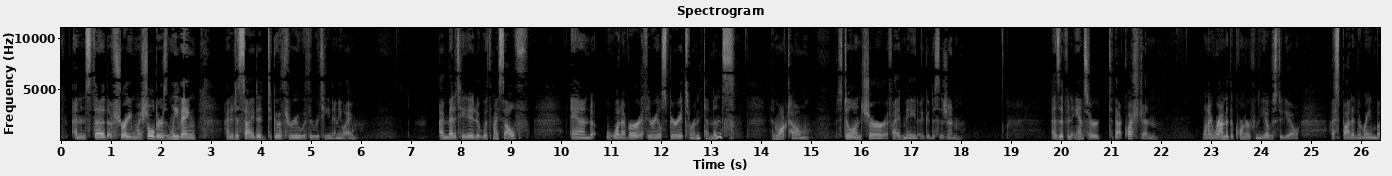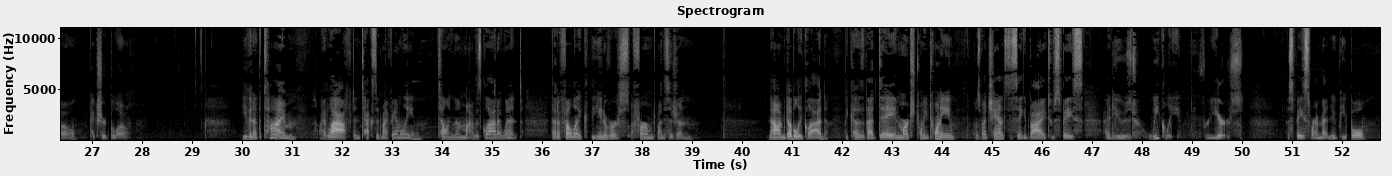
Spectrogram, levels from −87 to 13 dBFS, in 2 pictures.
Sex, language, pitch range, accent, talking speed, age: female, English, 155-190 Hz, American, 135 wpm, 30-49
